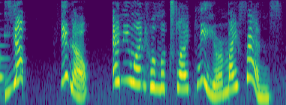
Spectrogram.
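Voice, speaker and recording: A woman's voice: extremely high pitch, wildly swooping pitch, measured pace, background noise, full character voice. A woman voicing a cheerful, innocent little girl in a video game, earnest and childlike. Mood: eager.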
